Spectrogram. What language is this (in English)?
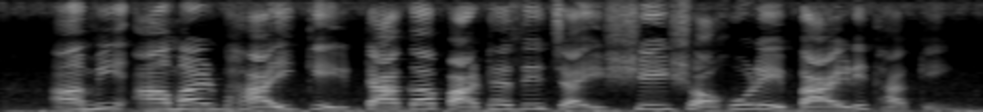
Bangla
